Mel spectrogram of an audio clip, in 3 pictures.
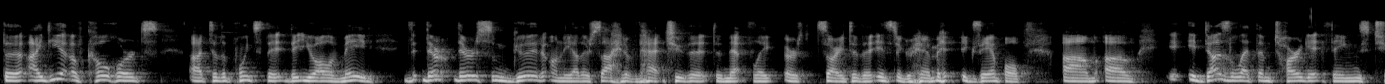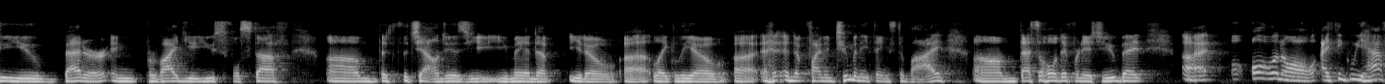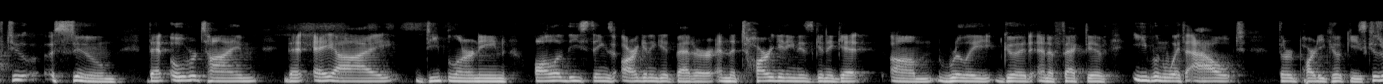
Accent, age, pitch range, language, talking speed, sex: American, 30-49, 140-170 Hz, English, 185 wpm, male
